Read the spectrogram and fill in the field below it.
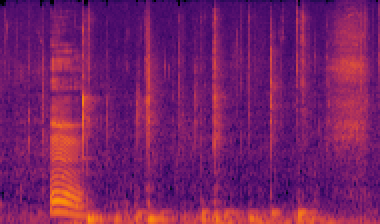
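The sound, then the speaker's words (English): Someone drinks water: a short squeaky vocal sound, then a steady run of soft, wet gulps and swallows roughly every half second. “Now, let me drink some more water.”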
